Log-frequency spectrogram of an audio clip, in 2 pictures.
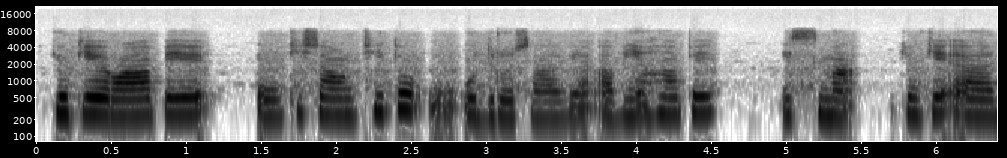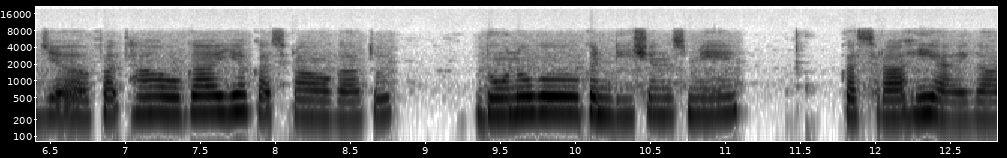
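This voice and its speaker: Woman teaching grammar, step by step. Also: on the high side. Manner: explains step by step, slows to spell out words. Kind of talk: grammar lesson. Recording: dull lo-fi sound, faint room noise.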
